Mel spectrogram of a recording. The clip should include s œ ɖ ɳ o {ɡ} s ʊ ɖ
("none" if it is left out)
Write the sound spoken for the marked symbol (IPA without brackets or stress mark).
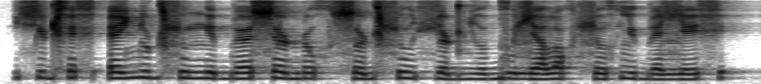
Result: x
